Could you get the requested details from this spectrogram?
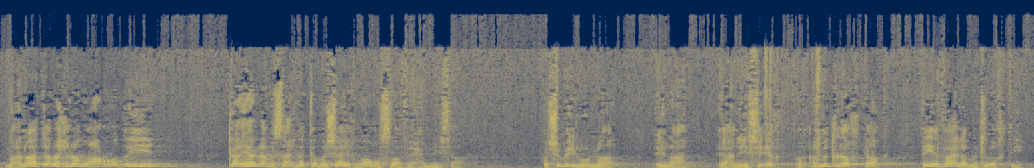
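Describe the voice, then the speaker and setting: A man's voice: sits high, racing, long reverb tail. A man preaching a colloquial sermon, telling stories and acting out the dialogue. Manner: animated, acts out quoted dialogue in storytelling.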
